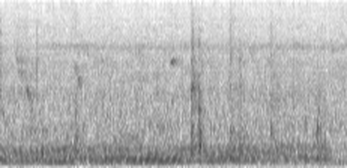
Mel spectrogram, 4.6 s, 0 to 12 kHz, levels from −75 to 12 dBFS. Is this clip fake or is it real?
fake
